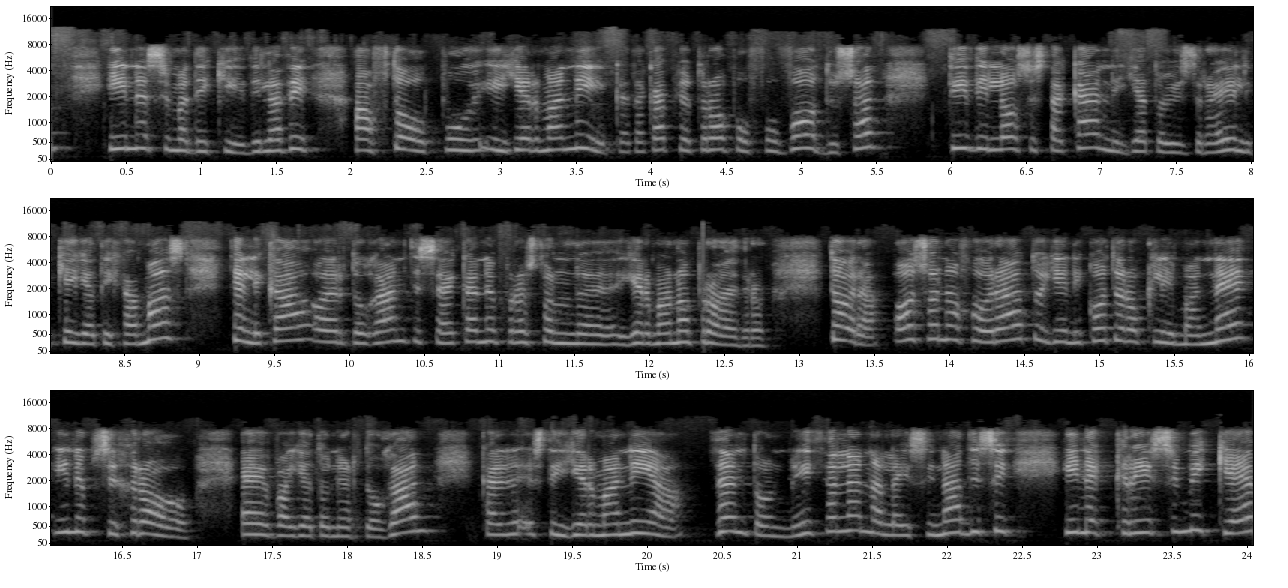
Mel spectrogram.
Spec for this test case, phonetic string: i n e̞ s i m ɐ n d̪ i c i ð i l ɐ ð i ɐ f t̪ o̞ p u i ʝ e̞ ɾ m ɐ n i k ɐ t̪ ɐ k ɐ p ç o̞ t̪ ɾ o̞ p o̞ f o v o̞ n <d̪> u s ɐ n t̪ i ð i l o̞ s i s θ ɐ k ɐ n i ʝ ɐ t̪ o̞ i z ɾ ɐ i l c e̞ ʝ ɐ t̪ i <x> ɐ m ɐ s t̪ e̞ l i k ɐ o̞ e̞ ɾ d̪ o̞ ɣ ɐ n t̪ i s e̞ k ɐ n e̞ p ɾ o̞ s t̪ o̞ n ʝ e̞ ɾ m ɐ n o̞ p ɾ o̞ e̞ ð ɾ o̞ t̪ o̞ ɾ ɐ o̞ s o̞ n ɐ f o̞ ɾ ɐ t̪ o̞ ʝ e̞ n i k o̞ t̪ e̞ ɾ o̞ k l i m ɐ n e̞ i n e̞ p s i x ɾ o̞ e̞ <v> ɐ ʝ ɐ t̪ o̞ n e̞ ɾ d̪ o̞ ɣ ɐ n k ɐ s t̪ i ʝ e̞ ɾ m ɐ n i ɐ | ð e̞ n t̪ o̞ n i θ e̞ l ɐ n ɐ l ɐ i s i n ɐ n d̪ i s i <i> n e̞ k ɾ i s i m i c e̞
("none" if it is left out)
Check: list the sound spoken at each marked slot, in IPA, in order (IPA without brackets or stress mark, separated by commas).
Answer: d̪, x, v, i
